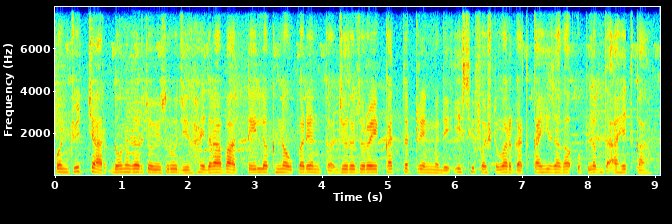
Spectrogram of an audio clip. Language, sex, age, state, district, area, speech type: Marathi, male, 18-30, Maharashtra, Satara, urban, read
